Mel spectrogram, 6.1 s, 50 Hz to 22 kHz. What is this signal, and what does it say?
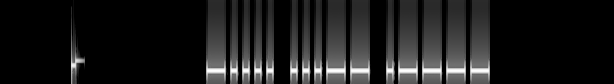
Morse code, heard as a keyed tone, about 20 wpm, 700 Hz. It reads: 631
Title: Three Letter-Number Combinations - 20wpm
